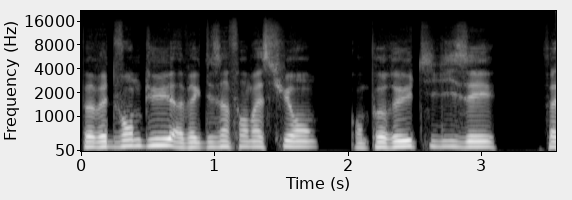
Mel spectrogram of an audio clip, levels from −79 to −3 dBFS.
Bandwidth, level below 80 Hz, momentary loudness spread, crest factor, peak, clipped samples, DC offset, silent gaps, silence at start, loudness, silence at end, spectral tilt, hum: 15 kHz; -64 dBFS; 9 LU; 14 dB; -4 dBFS; under 0.1%; under 0.1%; none; 0 s; -18 LUFS; 0 s; -7.5 dB/octave; none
